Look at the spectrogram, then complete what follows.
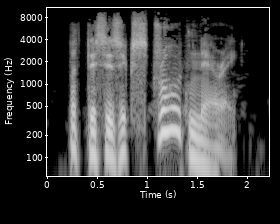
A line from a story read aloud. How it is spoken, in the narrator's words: he said in the joyous, astonished tone of announcing some news she had not expected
